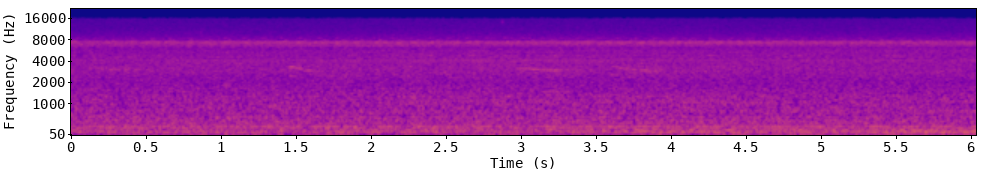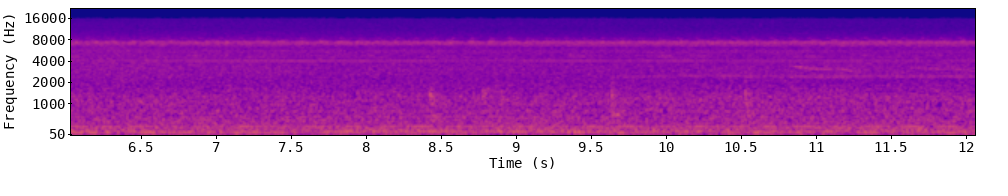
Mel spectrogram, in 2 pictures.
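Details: Crickets in a garden on a September evening: a steady, unbroken high-pitched trill holds throughout over a broad hiss of background noise.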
